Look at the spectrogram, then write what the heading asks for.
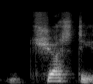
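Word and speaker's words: Giusti: by the name of Dave justy spelled with a G all he did was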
